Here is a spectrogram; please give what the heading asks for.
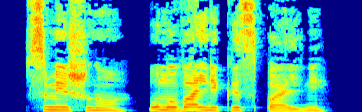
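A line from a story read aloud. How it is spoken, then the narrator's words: Ringing laughter. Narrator (Russian): заливисто расхохоталась Джилл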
